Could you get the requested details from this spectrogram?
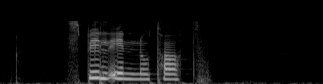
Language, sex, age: Norwegian, female, 25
